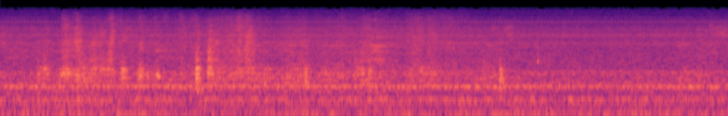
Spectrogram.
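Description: Baseball trading cards handled and set down on a table: light rustles and taps through the first couple of seconds and one more tap near five seconds. A steady low hum runs underneath.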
